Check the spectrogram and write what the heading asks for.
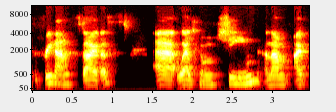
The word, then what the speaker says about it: Sian: week we are going to be talking to sheen sharkey who is the freelance stylist uh welcome sheen and i'm i'm pronouncing your name right yes yeah we do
